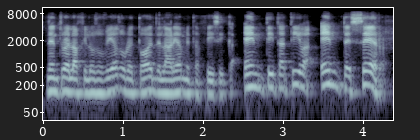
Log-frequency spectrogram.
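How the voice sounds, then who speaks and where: A man teaching a philosophy class over a video call, explaining slowly and checking in often with the students. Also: a little high, a bit bright, lo-fi sound. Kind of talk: online class lecture.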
